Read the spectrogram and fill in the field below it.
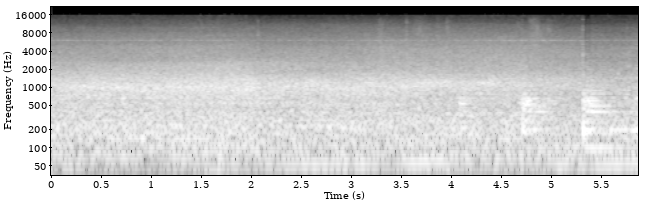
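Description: A cello plays low notes.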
